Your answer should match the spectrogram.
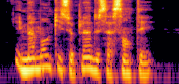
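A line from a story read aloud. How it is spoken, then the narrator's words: Irritated exclamation. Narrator (French): s'écria-t-elle avec humeur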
